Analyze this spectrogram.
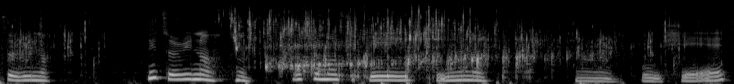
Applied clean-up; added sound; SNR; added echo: neural mask model RNNoise.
